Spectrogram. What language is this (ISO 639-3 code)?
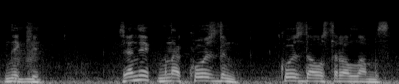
kaz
